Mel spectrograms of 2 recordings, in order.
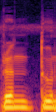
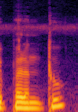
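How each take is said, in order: First: परंतु squeezed to "prantu"; परंतु as प्रंतु; wrong pronunciation. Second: परंतु with a vowel after the p; परंतु in three full syllables; correct pronunciation. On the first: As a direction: drop the first vowel of परंतु. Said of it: "परंतु नहीं". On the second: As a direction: say परंतु as "pa-ran-tu". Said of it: "परंतु सही वर्तनी होगी". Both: Shown as a demonstration.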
